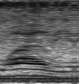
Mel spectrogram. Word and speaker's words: Willie Mangum: is a story involving willie or wiley i'm not sure how to pronounce it willie is often pronounced wily in raleigh but uh we'll call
